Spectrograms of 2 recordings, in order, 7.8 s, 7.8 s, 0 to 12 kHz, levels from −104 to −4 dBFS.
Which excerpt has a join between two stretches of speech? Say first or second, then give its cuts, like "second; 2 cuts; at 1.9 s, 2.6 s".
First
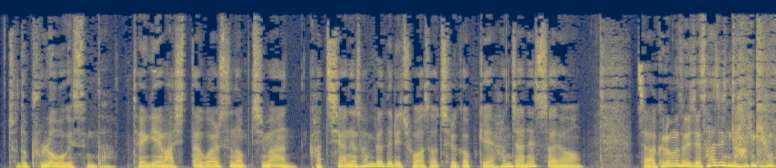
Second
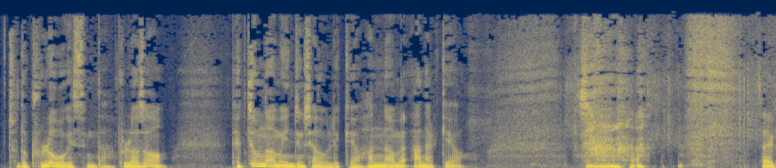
first; 2 cuts; at 1.2 s, 6.3 s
